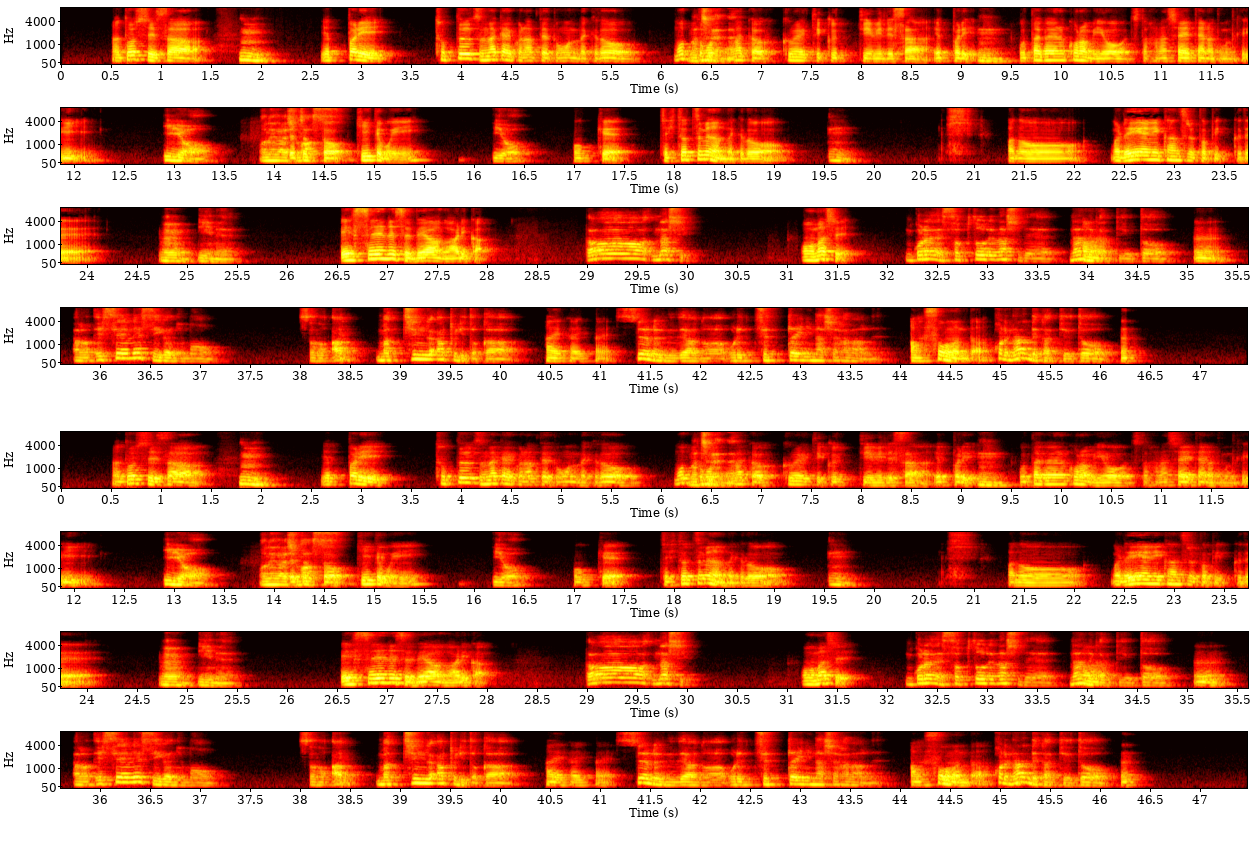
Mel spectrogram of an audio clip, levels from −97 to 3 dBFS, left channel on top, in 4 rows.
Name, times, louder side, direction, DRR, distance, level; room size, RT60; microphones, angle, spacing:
voice 1, 0.5-1.4 2.6-3.2 3.7-5.7 6.1-9.1 9.6-12.2 14.2-15.5 17.0-17.5 17.9-19.1 20.8-20.9 21.3-22.1 22.4-24.0 26.5-28.0 31.1-31.6 34.0-34.2 35.1-35.4 40.5-41.1 44.1-44.9 46.2-46.3, left 2 dB, 75° left, 9 dB, 0.9 m, -20 dB
voice 2, 1.8-2.1 6.3-6.8 9.2-9.4 12.9-13.3 13.9-14.6 16.2-16.5 19.5-19.8 24.7-25.5 29.0-30.0 32.2-34.8 35.7-37.2 38.0-38.5 38.8-40.1 41.2-43.8 44.9-46.1, equal, ahead, 4 dB, 1.1 m, -24 dB
11.5 x 5.0 x 2.7 m, 0.37 s
head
